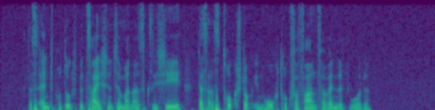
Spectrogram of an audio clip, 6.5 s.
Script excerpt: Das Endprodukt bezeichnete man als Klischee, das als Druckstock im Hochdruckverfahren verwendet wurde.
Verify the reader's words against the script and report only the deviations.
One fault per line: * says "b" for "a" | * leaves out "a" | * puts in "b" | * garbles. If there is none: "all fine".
all fine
